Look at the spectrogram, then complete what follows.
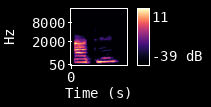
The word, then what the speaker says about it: student: By 30,696 student candidates. Student. The pronunciation is student. Ya, not standard.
